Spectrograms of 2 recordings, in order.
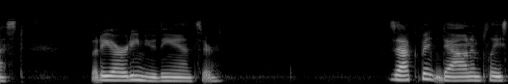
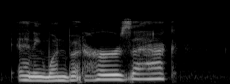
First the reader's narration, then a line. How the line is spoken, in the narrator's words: Copper pleaded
